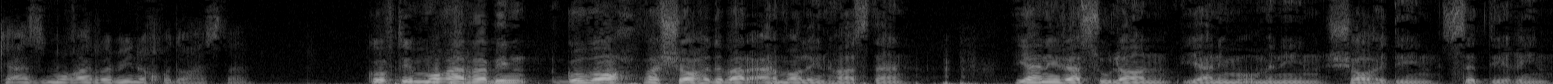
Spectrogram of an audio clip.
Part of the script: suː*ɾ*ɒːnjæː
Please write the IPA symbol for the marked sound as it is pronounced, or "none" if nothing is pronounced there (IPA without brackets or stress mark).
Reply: l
